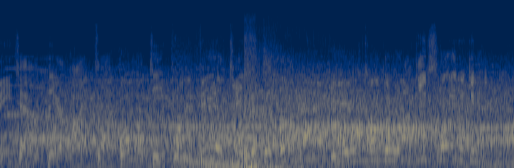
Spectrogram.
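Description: A baseball bat cracks on the pitch for a home run at the start. A ballpark crowd's noise and a broadcast announcer's call follow for several seconds, over background music.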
